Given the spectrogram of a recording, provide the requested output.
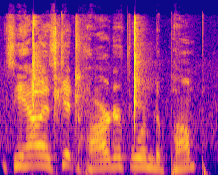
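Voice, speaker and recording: Man, high voice, casual storyteller, conversational, sweary, repetitive for emphasis. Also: expressive, brisk, background noise. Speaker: storyteller and host reacting to a video.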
